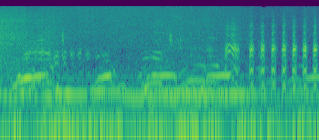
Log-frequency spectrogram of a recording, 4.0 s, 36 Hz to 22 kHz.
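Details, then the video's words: Greater prairie-chickens at a spring mating-dance lek near Crookston, Minnesota, April 27, 2013: low steady booming with curling whoops, ending in a fast series of about ten sharp clucking cackle pulses. "Dancing With The Prairie Chickens"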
